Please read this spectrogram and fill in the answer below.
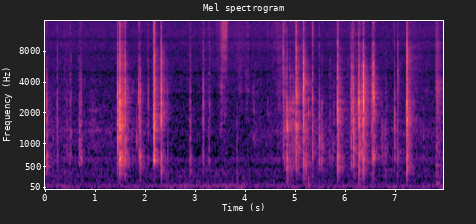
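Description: Clicks and light knocks of a metal tool and hands working on a plastic hoverboard shell while the power button's nut is tightened. A few come about one and a half to two seconds in, and a quicker run of clicks follows from about five to seven seconds in.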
